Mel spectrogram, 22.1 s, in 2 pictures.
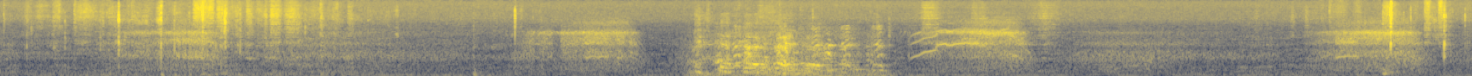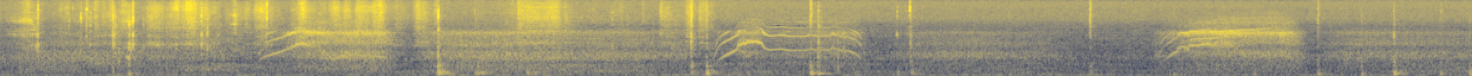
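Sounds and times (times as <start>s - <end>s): high squeaky cries: 6.8s - 7.7s, 13.0s - 13.8s, 16.4s - 17.6s, 19.8s - 20.8s.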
